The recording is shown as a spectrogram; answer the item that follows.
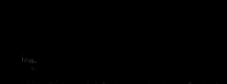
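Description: Near silence: room tone, with one faint brief sound about a quarter second in.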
